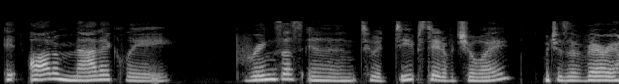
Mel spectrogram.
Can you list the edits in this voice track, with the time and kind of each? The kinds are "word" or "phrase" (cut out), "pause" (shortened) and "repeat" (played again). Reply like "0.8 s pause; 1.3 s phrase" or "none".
none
